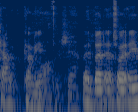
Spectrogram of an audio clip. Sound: speaking faintly

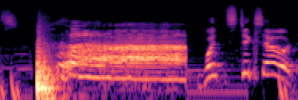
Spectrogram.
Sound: screams

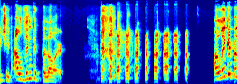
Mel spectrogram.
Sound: laughing

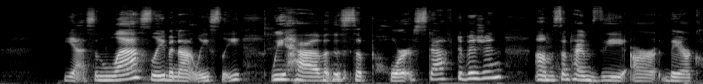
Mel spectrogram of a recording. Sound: laugh

